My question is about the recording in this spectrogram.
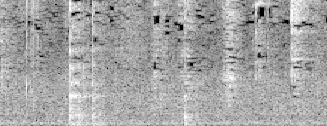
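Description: Tableware clinking: a few light, separate knocks and clinks spread over two seconds.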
